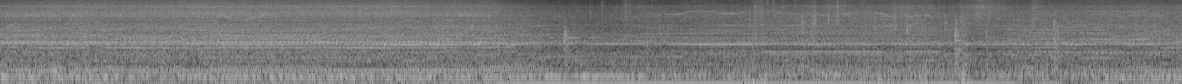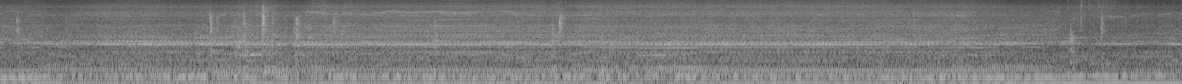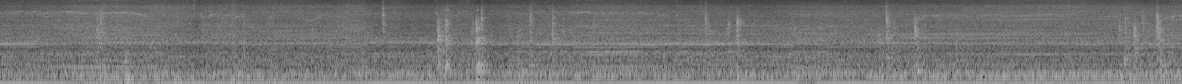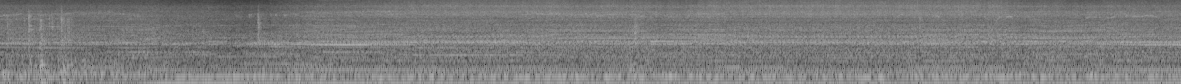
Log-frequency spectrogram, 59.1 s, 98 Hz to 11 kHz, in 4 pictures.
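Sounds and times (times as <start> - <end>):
heavy diesel engine droning: 0.0 - 59.0.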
